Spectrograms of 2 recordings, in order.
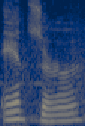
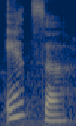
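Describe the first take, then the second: First: The final R sound is clearly pronounced. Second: The final R sound is dropped. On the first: The speaker calls it wrong. "that feels wrong. I don't like saying it like that" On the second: The speaker calls it right. "It's answer"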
